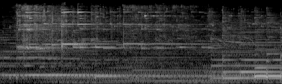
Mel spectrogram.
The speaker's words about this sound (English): There it was, the bells again, closer this time. Where were they coming from?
